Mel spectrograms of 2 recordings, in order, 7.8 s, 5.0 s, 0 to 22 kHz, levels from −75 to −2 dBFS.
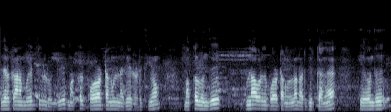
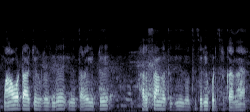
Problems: constant background noise, continuous background conversations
